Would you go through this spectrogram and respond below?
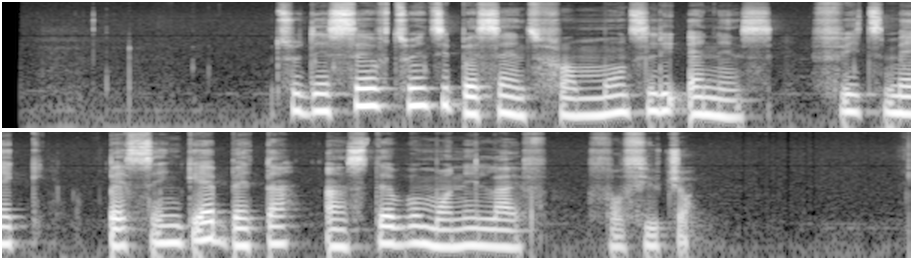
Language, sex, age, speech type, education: Nigerian Pidgin, female, 15-29, spontaneous, secondary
